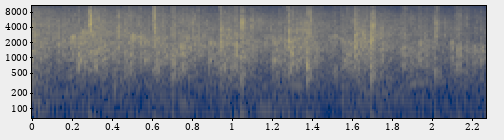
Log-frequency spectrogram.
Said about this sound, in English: Ooh, yeah, give him a hand clap of praise on that.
